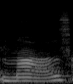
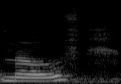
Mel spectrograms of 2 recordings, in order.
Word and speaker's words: mauve: see what else now some people say mauve I would say move but it depends on anyone's pronunciation um oh you like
